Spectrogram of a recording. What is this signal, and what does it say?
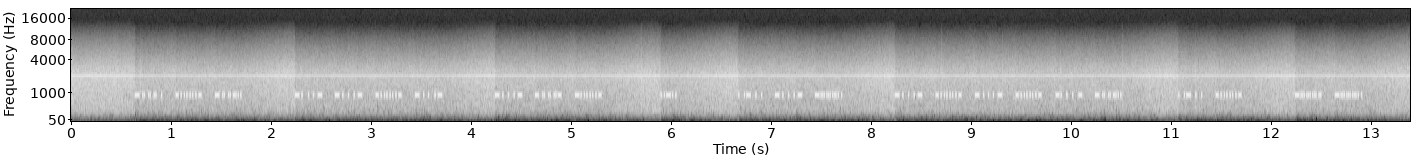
Hellschreiber (Feld-Hell, 122.5 baud), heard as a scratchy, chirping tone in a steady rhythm, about 900 Hz, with radio static and a steady whistle near 2160 Hz. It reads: FOR WHOM HAD I THE HONOUR TO BE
